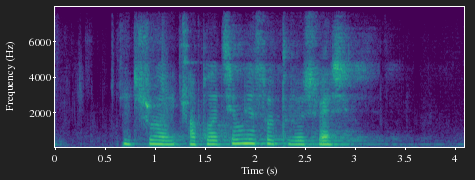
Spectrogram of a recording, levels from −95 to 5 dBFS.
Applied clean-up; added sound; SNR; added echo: neural separator model SepFormer DNS4.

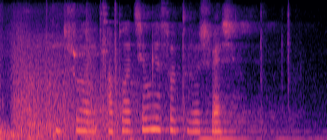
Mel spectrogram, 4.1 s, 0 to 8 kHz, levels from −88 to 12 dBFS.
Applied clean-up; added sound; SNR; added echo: none; Gunshot, gunfire; 6 dB; reverberation time 1.3 s.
